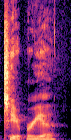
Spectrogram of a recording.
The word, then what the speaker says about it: Tiberia: Tiberia.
